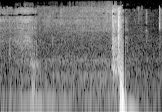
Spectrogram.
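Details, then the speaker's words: Steady low motor hum, then a brief sharp puff and click as the speaker's own mechanical ventilator cycles during a podcast recording; mechanical ventilator noise. "my name is that noise you're hearing is my ventilator welcome to only what you take with you"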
